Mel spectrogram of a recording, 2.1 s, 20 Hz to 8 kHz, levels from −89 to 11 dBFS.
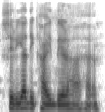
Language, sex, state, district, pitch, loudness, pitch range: Hindi, male, Bihar, Patna, 120 Hz, -16 LUFS, 115-135 Hz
